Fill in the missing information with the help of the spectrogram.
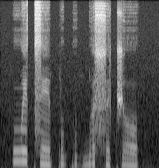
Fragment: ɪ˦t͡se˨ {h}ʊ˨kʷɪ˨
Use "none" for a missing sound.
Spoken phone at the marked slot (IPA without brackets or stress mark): p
